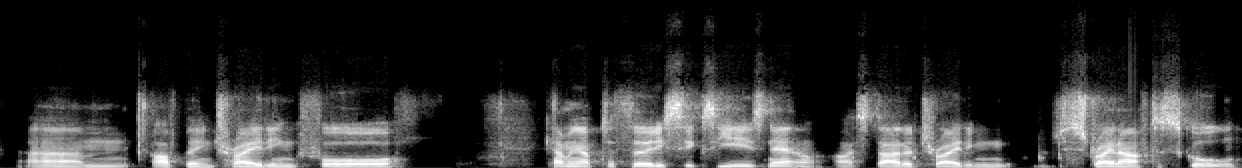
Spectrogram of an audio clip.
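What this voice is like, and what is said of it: Australian accent. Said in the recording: “you can hear from my accent that I'm an Australian”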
